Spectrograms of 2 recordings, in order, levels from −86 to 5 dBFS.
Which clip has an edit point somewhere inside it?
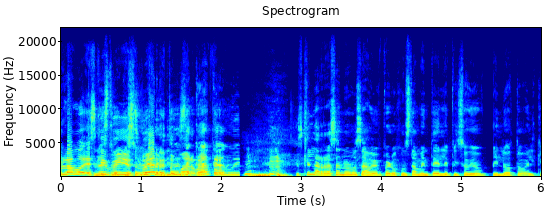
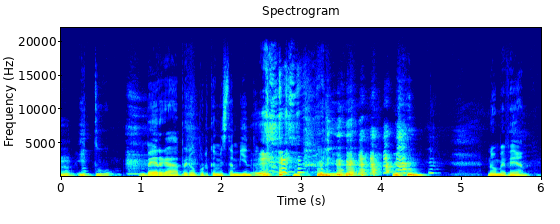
first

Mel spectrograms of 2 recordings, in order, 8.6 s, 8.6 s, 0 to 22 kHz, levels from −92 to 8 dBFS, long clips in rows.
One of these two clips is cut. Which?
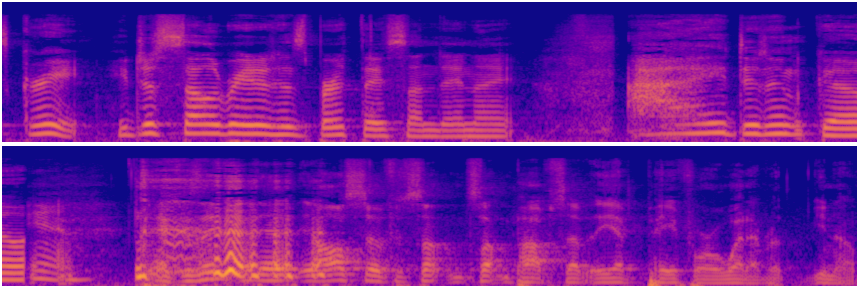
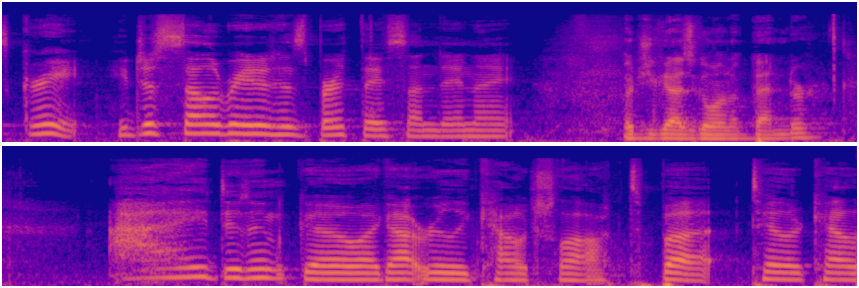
first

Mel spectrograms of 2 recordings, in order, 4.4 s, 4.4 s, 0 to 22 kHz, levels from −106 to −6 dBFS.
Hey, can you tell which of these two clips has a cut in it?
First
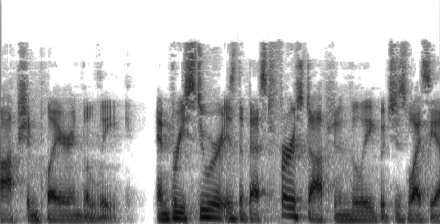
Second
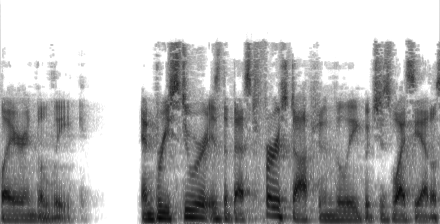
first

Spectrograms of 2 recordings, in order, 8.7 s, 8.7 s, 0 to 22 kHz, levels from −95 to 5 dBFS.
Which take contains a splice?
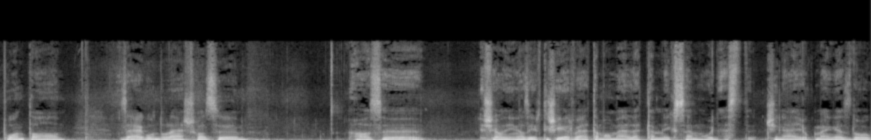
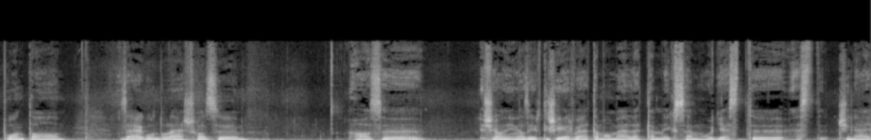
first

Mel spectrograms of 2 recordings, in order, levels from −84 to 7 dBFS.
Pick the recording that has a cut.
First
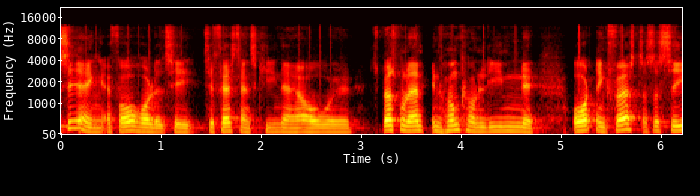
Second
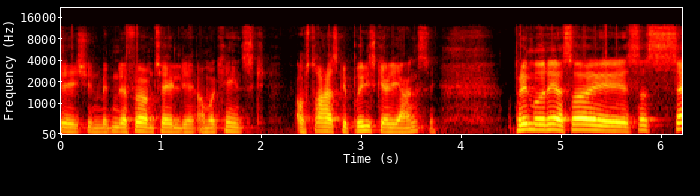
first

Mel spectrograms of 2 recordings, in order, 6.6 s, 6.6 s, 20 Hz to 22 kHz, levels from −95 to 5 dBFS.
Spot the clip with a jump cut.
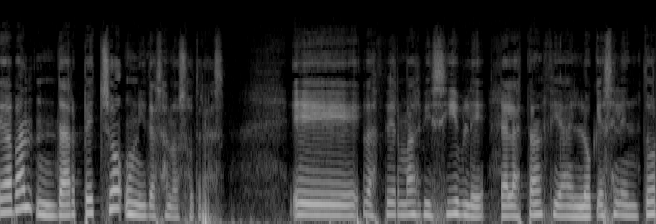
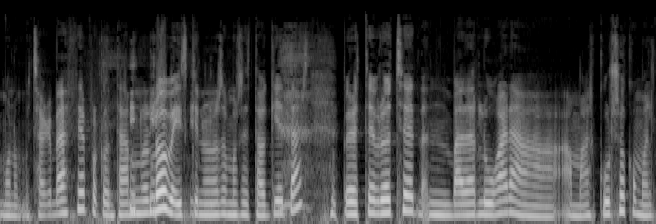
first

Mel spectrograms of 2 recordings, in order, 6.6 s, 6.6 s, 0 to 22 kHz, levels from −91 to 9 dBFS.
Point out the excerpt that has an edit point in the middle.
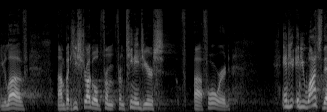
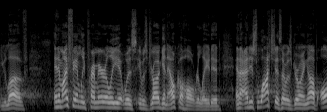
first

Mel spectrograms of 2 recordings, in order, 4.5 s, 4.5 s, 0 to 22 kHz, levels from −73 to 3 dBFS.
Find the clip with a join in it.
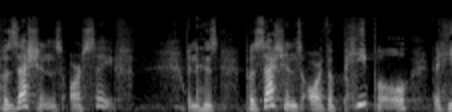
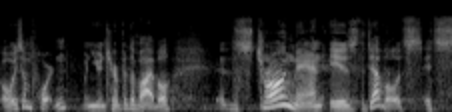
first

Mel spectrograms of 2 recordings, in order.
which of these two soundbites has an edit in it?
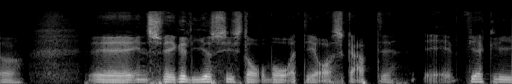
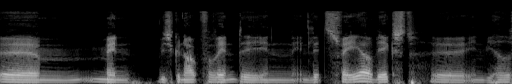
first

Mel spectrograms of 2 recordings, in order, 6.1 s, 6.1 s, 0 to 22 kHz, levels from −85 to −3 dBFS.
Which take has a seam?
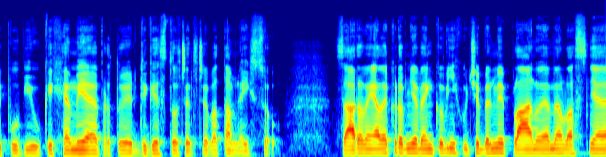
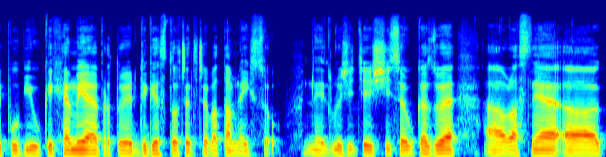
second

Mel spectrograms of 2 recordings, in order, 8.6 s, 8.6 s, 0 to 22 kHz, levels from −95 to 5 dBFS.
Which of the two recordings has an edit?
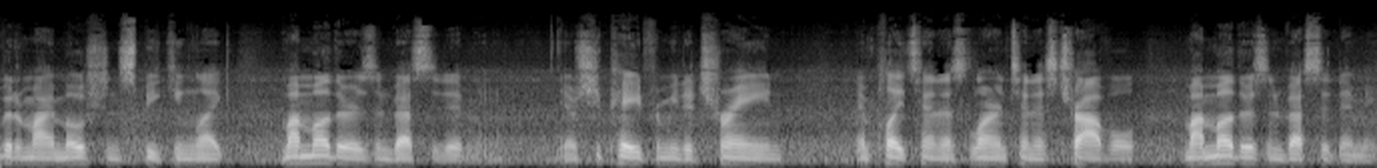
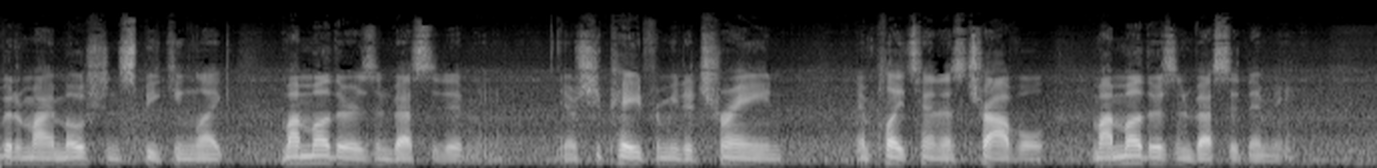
second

